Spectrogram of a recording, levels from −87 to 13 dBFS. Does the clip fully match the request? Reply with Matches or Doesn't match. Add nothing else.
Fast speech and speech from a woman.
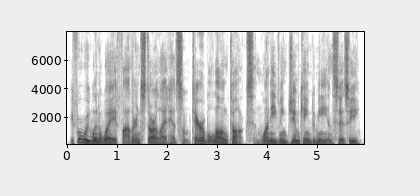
Doesn't match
